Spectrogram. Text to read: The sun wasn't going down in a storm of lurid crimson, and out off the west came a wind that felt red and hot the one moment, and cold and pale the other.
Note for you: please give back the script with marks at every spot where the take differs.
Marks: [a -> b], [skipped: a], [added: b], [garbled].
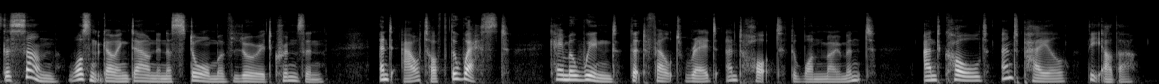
The sun wasn't going down in a storm of lurid crimson, and out off the west came a wind that felt red and hot the one moment, and cold and pale the other.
